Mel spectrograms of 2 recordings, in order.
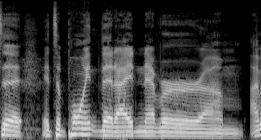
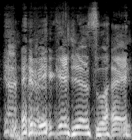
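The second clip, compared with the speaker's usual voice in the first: laughing; 7 semitones higher, 5 dB louder than usual. Real, not acted. Laughing at own joke.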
